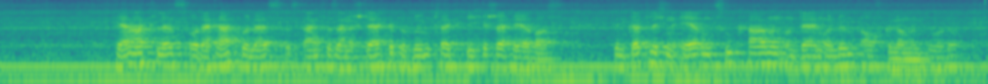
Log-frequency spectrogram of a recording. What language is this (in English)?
German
